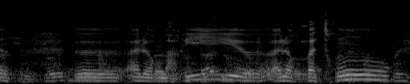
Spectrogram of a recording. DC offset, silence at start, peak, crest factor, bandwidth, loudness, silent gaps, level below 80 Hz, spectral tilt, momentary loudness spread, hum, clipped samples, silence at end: under 0.1%; 0 s; -22 dBFS; 18 dB; over 20 kHz; -40 LUFS; none; -80 dBFS; -5 dB/octave; 9 LU; none; under 0.1%; 0 s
